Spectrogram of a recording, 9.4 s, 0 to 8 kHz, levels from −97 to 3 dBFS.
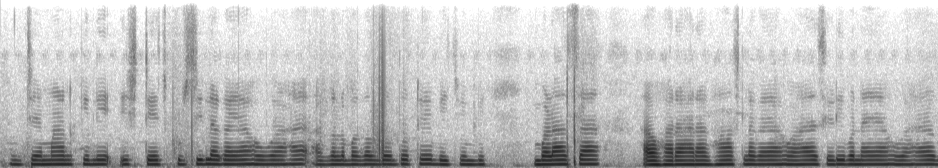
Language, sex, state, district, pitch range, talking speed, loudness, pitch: Hindi, female, Jharkhand, Garhwa, 195-200 Hz, 140 wpm, -16 LUFS, 200 Hz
